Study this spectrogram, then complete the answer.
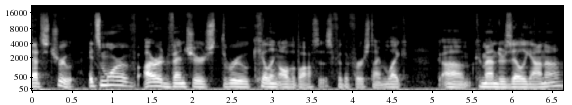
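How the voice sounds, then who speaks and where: Ordinary pitch variation colors a man's medium-pitched speech. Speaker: gaming video creator. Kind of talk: casual gaming commentary. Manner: fast; halting, many fillers and restarts.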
